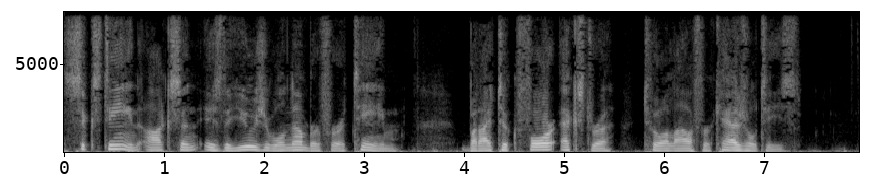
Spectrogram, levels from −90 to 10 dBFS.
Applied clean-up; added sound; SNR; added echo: none; none; none; none.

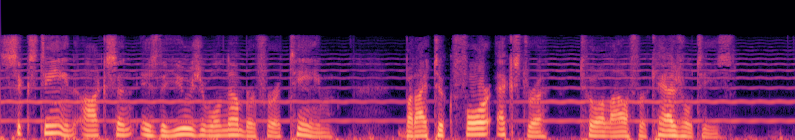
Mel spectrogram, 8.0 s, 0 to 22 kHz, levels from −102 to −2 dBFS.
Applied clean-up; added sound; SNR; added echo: none; Bowed string instrument; 18 dB; none.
